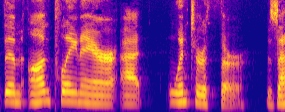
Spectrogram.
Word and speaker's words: Winterthur: I've seen her paint them on plein air at Winterthur. Is that how you pronounce that?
